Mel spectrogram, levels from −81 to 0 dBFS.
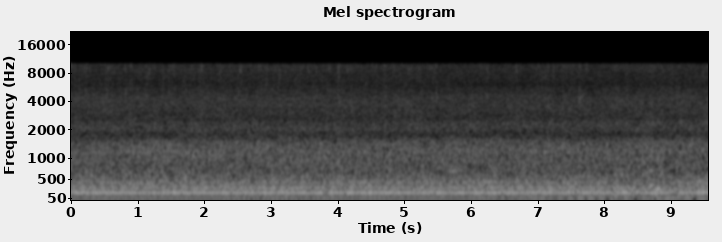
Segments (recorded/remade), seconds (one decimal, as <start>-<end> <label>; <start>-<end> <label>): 0.0-8.1 recorded; 8.1-9.1 remade; 9.1-9.6 recorded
